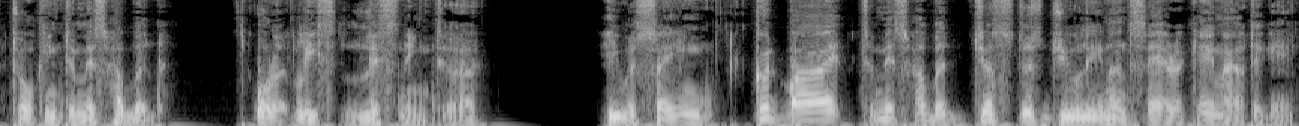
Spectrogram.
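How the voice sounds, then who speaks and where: Male audiobook narrator, lowish voice, animated intonation, children's storytelling. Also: slightly rough.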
